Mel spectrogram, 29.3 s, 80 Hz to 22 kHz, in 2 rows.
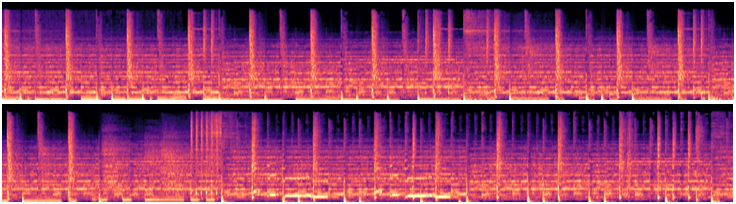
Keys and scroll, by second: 24.9 ctrl+0.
